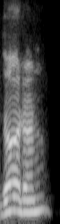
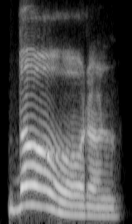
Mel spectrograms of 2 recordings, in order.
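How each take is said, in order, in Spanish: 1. La primera sílaba tiene un acento simple. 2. El tono sube y luego baja en la primera sílaba. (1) "nosotros la leemos así" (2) "los griegos antiguos leían esta palabra de esta manera"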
